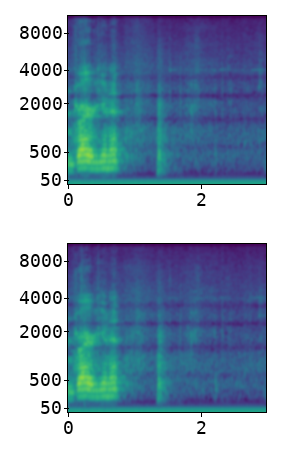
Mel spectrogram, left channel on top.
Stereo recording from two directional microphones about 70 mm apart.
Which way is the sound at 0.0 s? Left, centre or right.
Centre.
